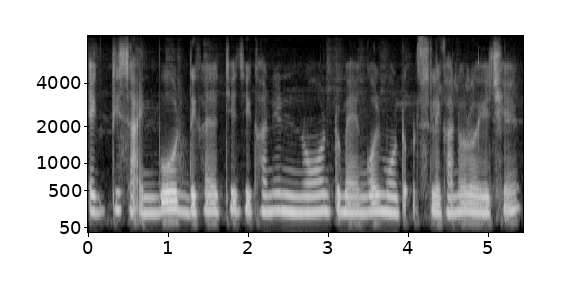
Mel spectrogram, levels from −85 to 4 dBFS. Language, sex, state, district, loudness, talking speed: Bengali, female, West Bengal, Alipurduar, -20 LUFS, 110 wpm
